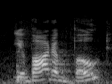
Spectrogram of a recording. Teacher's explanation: notice how her intonation Rises at the end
